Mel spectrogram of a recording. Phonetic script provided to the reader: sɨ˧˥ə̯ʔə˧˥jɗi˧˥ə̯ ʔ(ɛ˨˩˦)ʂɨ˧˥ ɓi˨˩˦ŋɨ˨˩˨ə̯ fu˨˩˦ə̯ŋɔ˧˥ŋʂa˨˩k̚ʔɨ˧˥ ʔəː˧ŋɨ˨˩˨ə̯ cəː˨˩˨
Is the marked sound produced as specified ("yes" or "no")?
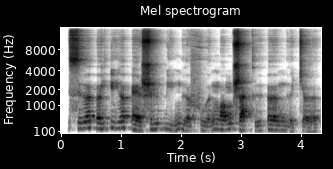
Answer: yes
